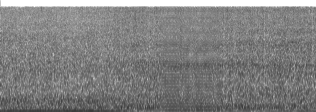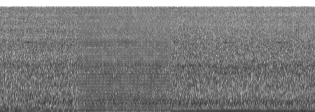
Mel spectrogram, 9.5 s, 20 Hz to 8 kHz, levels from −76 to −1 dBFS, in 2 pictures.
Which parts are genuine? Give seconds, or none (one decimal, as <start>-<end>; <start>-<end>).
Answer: 0.0-2.4; 3.3-5.9; 7.3-9.5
